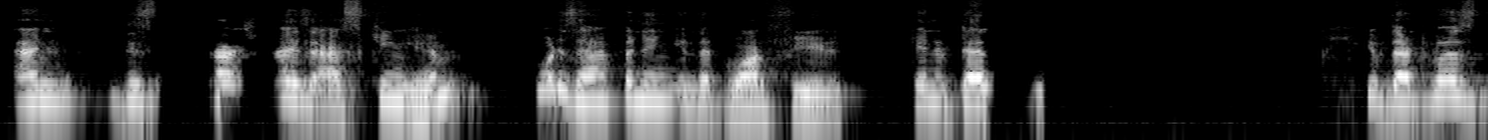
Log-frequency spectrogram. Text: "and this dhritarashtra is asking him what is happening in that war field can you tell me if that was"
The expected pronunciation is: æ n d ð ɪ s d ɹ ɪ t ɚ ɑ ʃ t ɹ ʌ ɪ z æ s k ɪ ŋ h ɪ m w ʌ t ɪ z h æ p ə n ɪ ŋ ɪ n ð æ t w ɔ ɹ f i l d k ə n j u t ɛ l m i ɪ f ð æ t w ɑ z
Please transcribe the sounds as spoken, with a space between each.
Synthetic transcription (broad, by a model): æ n d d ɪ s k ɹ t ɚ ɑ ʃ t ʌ ɪ z æ s k ɪ ŋ h ɪ m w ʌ t ɪ z h æ p ə n ɪ ŋ ɪ n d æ t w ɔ ɹ f i l d k ə n j u t ɛ l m ɪ f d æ t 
